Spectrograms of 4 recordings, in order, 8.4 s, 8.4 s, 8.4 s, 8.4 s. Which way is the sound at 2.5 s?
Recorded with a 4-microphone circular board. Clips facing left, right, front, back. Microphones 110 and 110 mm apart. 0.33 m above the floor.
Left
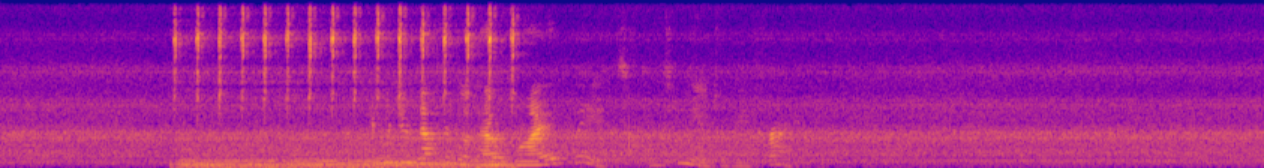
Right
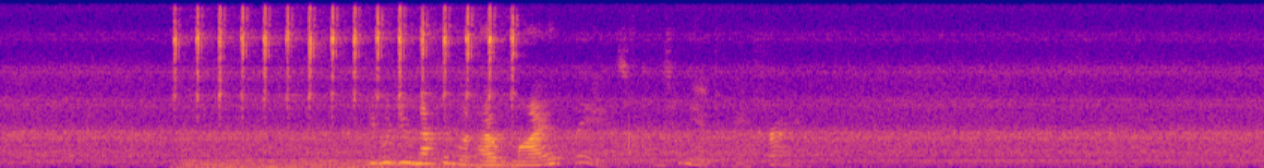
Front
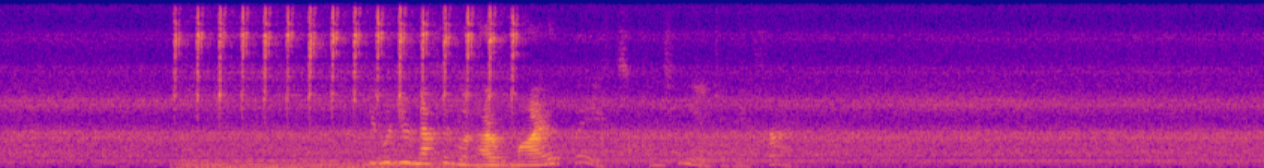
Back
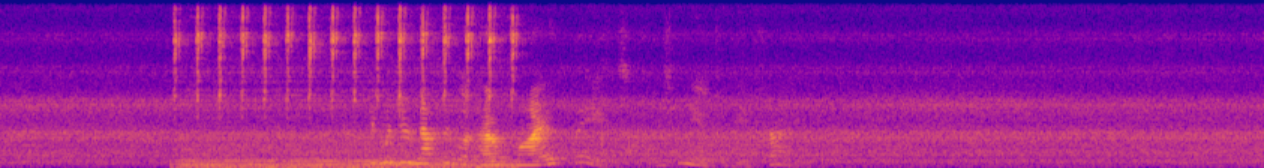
50° right.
